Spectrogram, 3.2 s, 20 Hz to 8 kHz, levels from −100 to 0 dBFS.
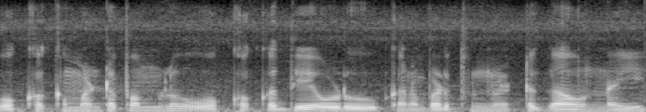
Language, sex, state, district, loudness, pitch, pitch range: Telugu, male, Andhra Pradesh, Anantapur, -18 LUFS, 125 Hz, 120-130 Hz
